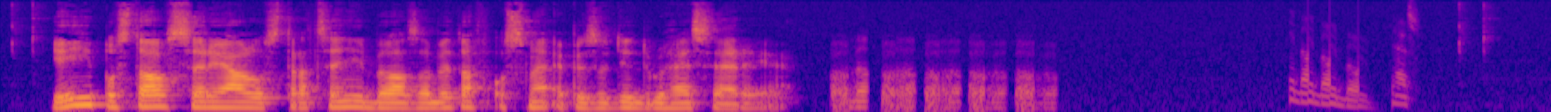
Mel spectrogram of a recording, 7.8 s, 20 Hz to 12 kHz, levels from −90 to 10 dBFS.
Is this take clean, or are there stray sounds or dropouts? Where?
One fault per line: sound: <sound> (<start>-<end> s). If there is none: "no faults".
sound: laugh (4.1-5.3 s)
sound: chirp (6.4-7.1 s)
